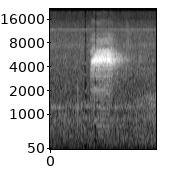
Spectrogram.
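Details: An American woodcock, heard at night in early spring with snow still on the ground, gives a single brief, high, buzzy note under half a second; it returns each spring, taken as a sign spring is coming.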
